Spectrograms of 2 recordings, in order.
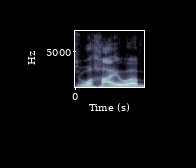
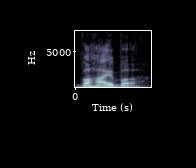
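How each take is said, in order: First: The name starts with a W sound. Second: The name starts with a V sound. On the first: "It's a W" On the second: "pronounce it like a V"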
